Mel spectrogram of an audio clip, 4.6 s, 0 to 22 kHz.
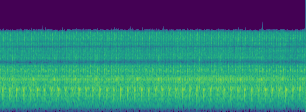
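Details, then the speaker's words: Ferguson TEF-20 diesel tractor, cold start at idle: diesel clatter with an uneven, limping pulse about three beats a second, running on three cylinders; exhaust-stub temperatures confirm the number three cylinder is dead, and its injector nozzle is to be replaced. "okay so that was pretty conclusive proof that this number three cylinder just isn't running the other three are firing fine"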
